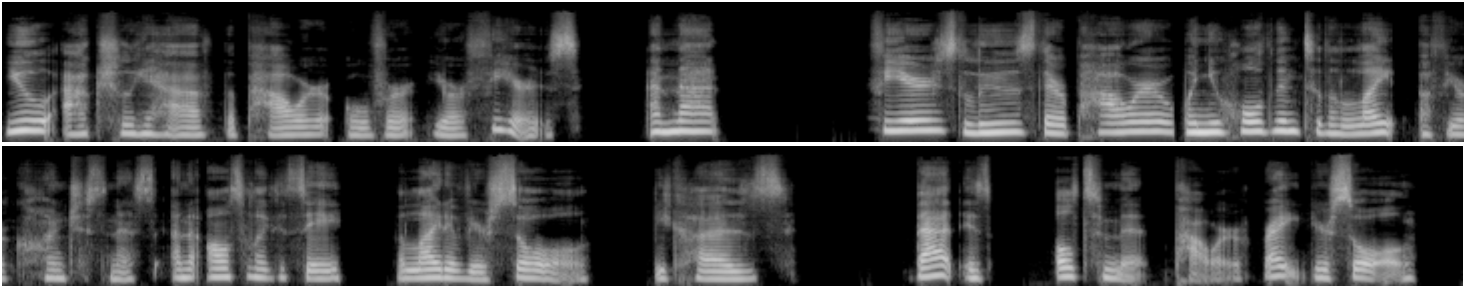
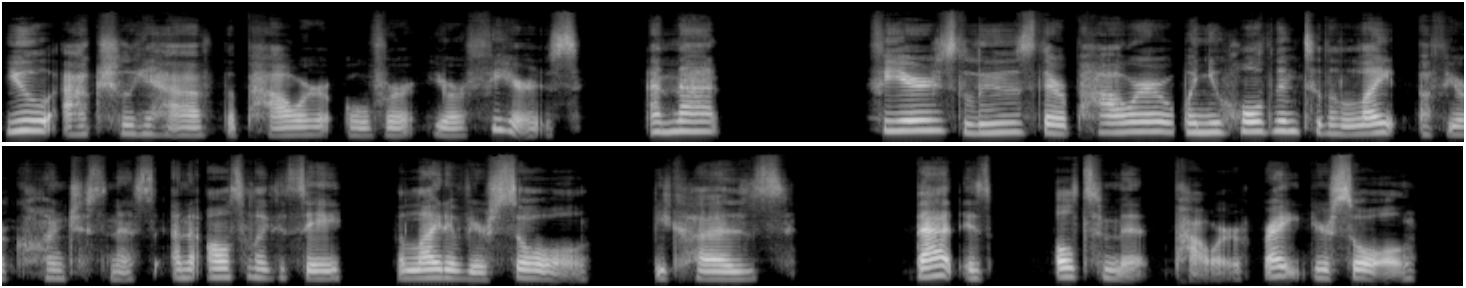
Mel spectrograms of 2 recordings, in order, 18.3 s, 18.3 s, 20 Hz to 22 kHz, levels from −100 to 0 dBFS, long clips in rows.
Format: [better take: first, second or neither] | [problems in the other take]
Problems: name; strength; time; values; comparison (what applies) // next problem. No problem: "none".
first | thin; somewhat; fading below 350 Hz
